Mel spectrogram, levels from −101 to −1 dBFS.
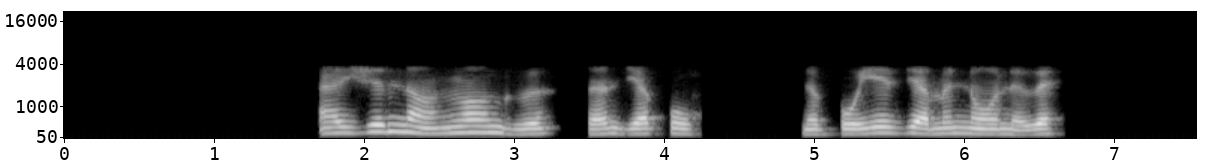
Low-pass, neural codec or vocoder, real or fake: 3.6 kHz; autoencoder, 48 kHz, 32 numbers a frame, DAC-VAE, trained on Japanese speech; fake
